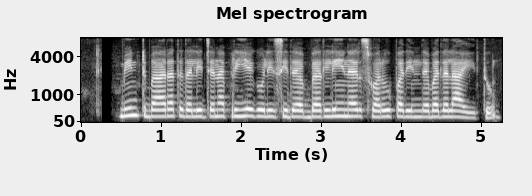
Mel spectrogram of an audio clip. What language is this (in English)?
Kannada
